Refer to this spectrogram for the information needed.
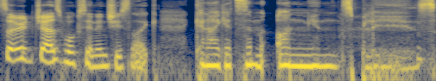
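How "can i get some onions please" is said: slow, drawn-out, put-on sexy voice. Retelling a scene where Jazz asks for onions: imitating Jazz's put-on sexy voice. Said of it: "Don't forget to use your sexy voice".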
